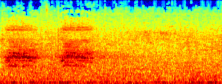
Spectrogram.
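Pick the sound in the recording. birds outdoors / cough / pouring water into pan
birds outdoors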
